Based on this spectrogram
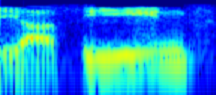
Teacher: حفص کی جو قراءت کی روایت ان تک پہنچی ہے، نون کو وہ پورا پڑھتے ہیں. ورش، کسائی، یعقوب حضرمی، ابن عامر شامی رحمت اللہ علیہ، وہ اس نون کو نا، یاسین کے نون کو واو کے ساتھ ملا دیں گے، لیکن ناقص ادغام کے ساتھ.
